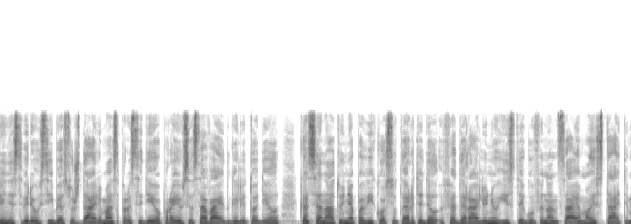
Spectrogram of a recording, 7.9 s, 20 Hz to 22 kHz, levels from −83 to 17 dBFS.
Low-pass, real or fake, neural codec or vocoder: 10.8 kHz; fake; vocoder, 44.1 kHz, 128 mel bands every 256 samples, BigVGAN v2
